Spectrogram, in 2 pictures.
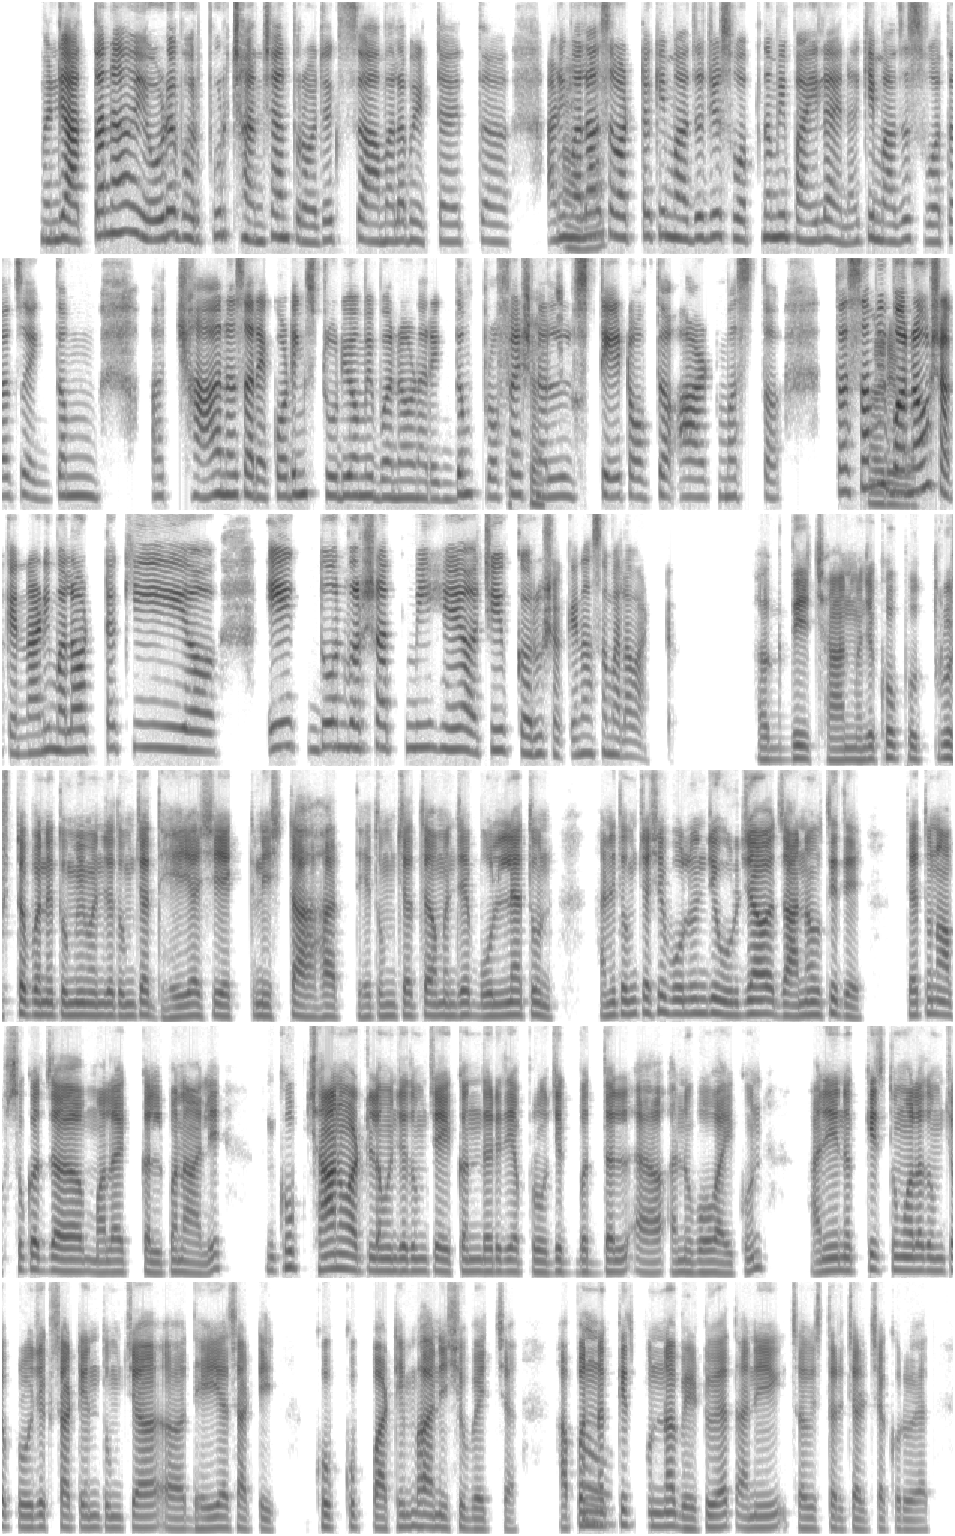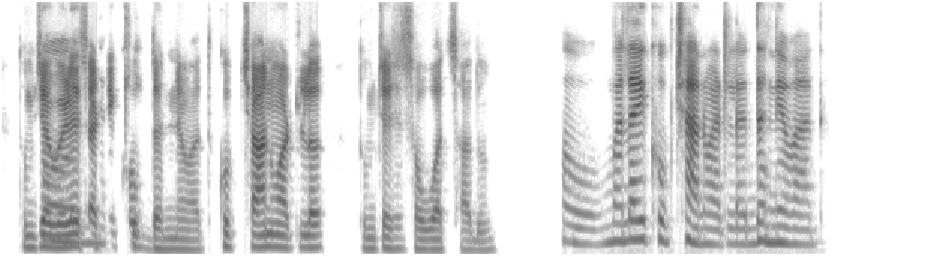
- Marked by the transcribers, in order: tapping; in English: "स्टुडिओ"; in English: "स्टेट ऑफ द आर्ट"; other background noise; laughing while speaking: "पाठिंबा"
- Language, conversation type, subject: Marathi, podcast, तुझा पॅशन प्रोजेक्ट कसा सुरू झाला?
